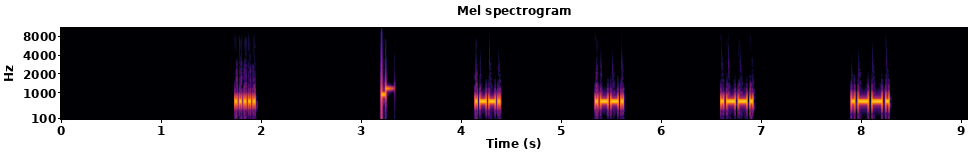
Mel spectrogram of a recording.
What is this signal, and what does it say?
Morse code, heard as a keyed tone, about 45 wpm, spaced as for 9 wpm, 700 Hz. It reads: 5 PPPP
